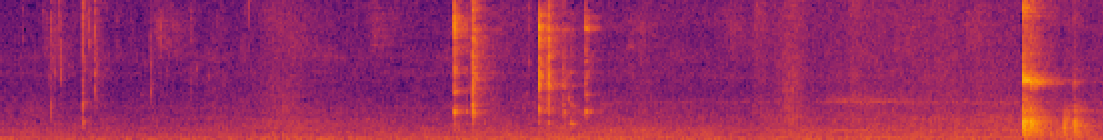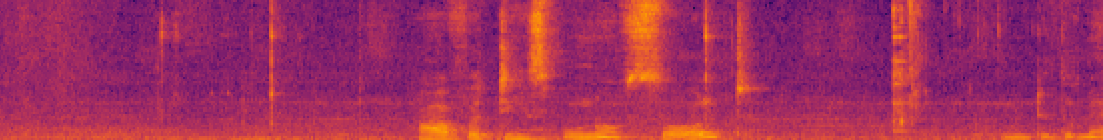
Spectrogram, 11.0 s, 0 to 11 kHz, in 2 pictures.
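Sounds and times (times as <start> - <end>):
spoon clinking against bowl: 10.0 - 10.2.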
